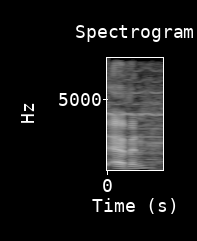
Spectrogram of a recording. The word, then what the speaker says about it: Even: name was Evan it spelled like the word even but it's pronounced Evan so with the nobodies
